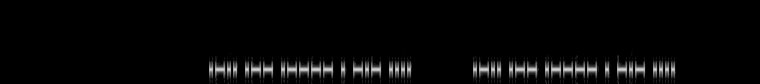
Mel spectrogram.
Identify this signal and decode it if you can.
Morse code, heard as a keyed tone, about 40 wpm, 700 Hz. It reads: LW1EKH LW1EKH
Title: DXCC-100 Call Signs - 6 Characters - Repeated 2x - 40wpm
